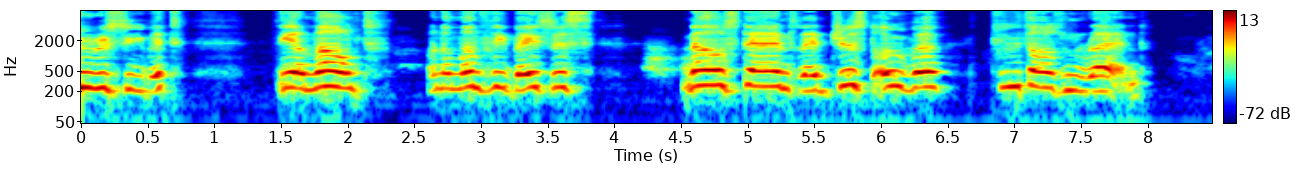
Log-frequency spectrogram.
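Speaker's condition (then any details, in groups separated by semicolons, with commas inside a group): Quadriplegic cerebral palsy, severe; quadriplegic, lifelong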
